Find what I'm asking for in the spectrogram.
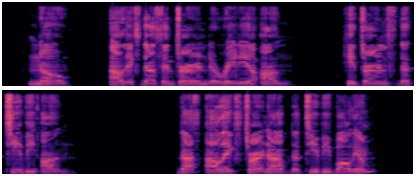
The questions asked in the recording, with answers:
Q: Does Alex turn up the TV volume?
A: No, no. He doesn't turn up the TV volume.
